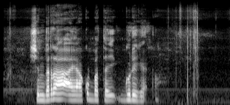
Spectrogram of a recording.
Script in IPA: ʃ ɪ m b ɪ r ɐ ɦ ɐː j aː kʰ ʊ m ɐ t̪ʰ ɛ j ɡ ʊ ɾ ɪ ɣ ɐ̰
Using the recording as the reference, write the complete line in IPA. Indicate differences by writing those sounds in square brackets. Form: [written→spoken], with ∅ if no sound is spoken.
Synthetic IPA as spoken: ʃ ɪ m b ɪ r ɐ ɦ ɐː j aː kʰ ʊ [m→b] ɐ t̪ʰ ɛ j ɡ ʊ ɾ ɪ ɣ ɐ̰

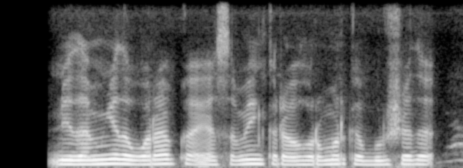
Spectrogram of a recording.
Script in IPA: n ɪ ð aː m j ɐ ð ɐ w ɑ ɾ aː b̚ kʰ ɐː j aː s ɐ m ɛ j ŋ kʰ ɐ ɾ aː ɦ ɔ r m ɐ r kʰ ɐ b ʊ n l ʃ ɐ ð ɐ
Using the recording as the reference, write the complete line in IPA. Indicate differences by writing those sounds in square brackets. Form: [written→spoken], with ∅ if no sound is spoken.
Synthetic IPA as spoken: n ɪ ð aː m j ɐ ð ɐ w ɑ ɾ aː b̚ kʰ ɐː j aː s ɐ m ɛ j ŋ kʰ ɐ ɾ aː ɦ ɔ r m ɐ r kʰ ɐ b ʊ [n→∅] l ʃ ɐ ð ɐ

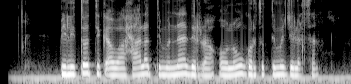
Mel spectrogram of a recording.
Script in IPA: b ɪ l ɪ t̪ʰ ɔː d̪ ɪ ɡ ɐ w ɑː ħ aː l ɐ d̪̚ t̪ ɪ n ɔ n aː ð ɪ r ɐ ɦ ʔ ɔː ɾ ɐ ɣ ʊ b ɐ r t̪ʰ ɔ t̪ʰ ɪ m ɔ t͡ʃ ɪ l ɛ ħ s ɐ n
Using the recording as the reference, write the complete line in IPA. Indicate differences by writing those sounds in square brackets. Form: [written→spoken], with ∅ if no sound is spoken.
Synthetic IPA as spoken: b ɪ l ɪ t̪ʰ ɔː [d̪→t̪] ɪ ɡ ɐ w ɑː ħ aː l ɐ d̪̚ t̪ ɪ [n→m] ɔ n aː ð ɪ r ɐ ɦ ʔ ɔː [ɾ→l] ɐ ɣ ʊ [b→ɡ] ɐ r t̪ʰ ɔ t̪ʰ ɪ m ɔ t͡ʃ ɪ l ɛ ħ s ɐ n

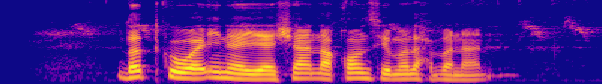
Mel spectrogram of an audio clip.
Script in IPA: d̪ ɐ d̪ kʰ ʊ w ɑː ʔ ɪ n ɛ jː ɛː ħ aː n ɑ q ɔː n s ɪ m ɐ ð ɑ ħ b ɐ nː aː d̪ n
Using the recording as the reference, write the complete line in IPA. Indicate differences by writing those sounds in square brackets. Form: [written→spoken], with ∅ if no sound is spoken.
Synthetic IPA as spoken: d̪ ɐ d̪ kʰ ʊ w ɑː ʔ ɪ n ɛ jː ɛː [ħ→ʃ] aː n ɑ q ɔː n s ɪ m ɐ ð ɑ ħ b ɐ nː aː [d̪→∅] n

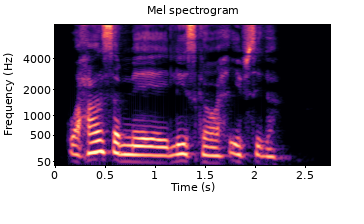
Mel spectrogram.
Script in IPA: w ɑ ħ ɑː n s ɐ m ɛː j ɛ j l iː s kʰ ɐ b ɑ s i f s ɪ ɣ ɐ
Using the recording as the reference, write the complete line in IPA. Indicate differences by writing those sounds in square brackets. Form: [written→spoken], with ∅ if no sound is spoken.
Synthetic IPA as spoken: w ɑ ħ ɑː n s ɐ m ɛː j ɛ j l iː s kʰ ɐ [b→w] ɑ [s→ħ] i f s ɪ ɣ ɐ

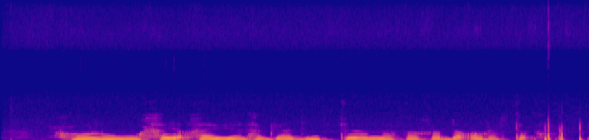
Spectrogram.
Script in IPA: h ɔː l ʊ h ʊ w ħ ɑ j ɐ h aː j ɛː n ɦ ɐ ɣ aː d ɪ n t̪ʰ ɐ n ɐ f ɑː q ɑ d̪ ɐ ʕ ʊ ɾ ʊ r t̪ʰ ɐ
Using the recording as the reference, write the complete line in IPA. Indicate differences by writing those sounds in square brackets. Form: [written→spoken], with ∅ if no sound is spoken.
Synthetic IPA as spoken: [h→ħ] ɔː l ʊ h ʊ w ħ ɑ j ɐ h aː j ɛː n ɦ ɐ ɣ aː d ɪ n t̪ʰ ɐ n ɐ f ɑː q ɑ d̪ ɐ ʕ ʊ ɾ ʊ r t̪ʰ ɐ

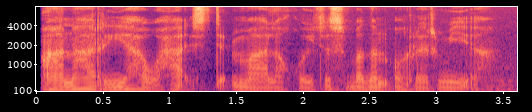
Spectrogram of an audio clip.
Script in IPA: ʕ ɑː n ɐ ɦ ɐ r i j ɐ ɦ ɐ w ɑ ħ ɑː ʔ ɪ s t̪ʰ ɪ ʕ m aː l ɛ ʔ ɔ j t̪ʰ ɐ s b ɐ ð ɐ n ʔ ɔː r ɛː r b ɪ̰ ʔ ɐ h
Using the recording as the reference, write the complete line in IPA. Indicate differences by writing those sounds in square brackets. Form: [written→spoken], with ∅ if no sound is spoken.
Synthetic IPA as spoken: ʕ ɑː n ɐ ɦ ɐ r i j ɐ ɦ ɐ w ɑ ħ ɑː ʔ ɪ s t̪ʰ ɪ ʕ m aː l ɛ [ʔ→q] ɔ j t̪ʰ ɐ s b ɐ ð ɐ n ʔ ɔː r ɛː r [b→m] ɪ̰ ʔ ɐ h

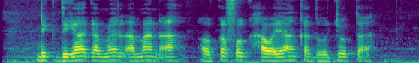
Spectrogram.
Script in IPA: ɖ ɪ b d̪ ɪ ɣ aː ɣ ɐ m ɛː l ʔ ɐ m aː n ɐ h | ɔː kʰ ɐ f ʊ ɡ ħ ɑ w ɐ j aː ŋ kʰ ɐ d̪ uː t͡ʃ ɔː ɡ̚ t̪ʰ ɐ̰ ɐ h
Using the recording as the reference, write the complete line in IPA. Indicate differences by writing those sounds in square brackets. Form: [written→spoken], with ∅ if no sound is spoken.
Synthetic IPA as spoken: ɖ ɪ [b→ɡ] d̪ ɪ ɣ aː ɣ ɐ m ɛː l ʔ ɐ m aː n ɐ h | ɔː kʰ ɐ f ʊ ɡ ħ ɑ w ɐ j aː ŋ kʰ ɐ d̪ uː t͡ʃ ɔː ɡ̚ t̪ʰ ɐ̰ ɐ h

